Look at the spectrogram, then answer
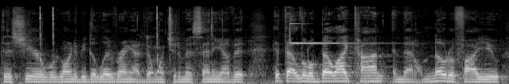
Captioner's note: bell rings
